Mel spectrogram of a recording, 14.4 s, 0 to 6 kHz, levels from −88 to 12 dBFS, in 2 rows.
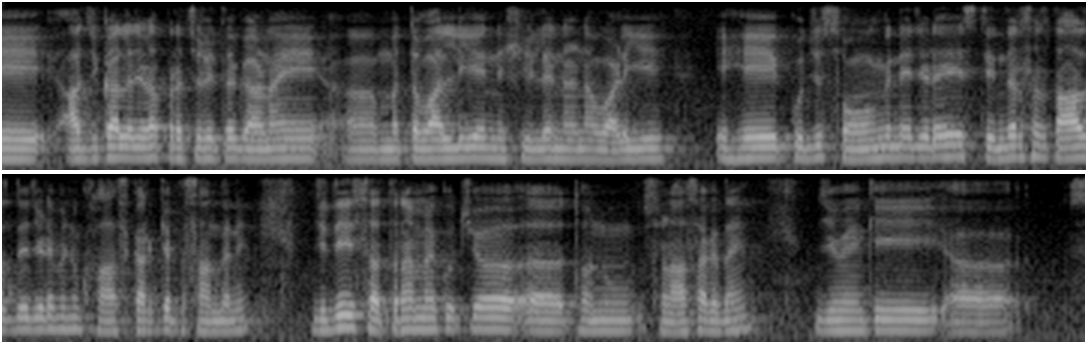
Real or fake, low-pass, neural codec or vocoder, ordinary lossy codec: real; 5.4 kHz; none; none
